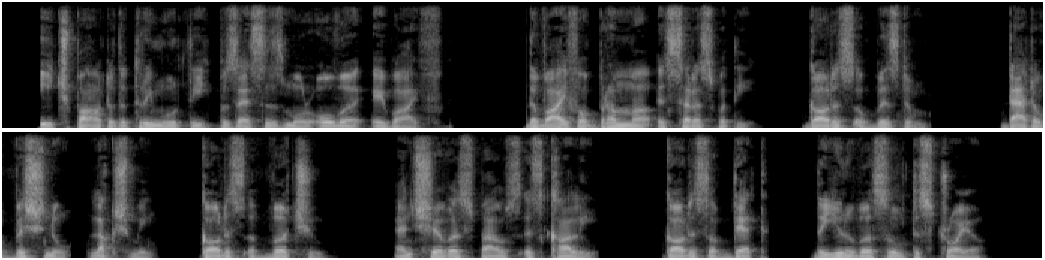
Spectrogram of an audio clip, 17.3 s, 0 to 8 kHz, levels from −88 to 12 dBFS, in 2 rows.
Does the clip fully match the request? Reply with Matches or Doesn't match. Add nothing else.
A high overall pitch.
Doesn't match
